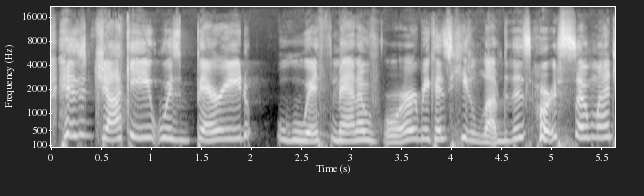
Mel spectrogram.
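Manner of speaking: choked-up voice, on the edge of tears. Speaker telling a listener about a racehorse's jockey: choking up. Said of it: "I'm going to cry again talking about it".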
